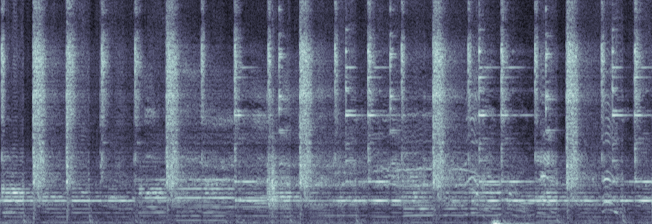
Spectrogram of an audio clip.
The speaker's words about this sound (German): Ja, aber nachher, wenn du den Beat droppt, musst du die Glocke hören.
